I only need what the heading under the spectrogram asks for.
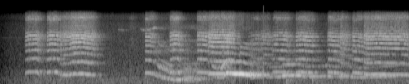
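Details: Mattie, a four-year-old Boxer dog, sings her version of Frosty the Snowman indoors: wavering, drawn-out howls with rich harmonics, gliding up and down in pitch, broken by a short pause.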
